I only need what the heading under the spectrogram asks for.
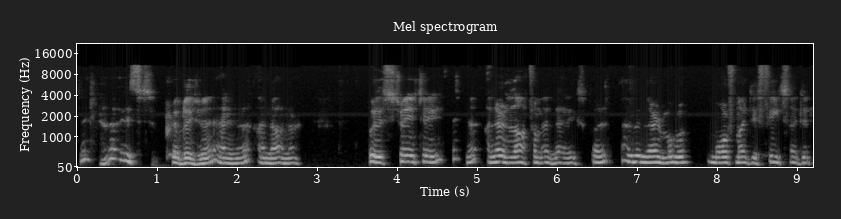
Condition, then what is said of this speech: Parkinson's disease. And thanks for putting up with my voice.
